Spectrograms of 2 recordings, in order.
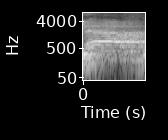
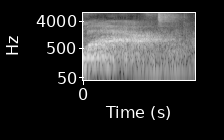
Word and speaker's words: laughed: So now you're going to pronounce final D as a soft T. It would be laughed.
